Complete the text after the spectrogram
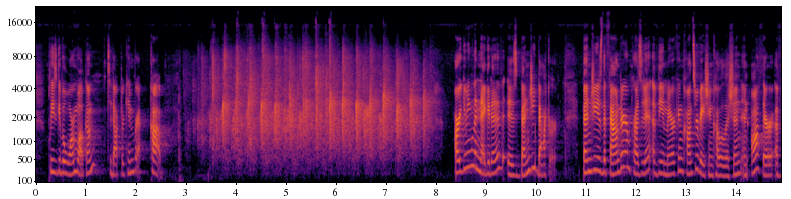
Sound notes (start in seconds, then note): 3.0 applause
